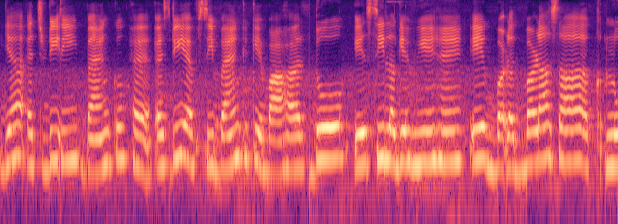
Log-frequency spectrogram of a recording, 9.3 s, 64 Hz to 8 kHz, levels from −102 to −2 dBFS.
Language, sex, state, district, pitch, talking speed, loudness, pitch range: Hindi, female, Uttar Pradesh, Muzaffarnagar, 240 Hz, 115 wpm, -14 LUFS, 225-255 Hz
